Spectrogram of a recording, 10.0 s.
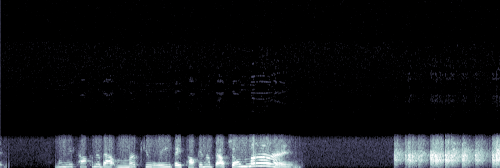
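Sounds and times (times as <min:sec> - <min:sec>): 
speech: 0:01.1 - 0:06.1
fireworks popping: 0:07.8 - 0:10.0.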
